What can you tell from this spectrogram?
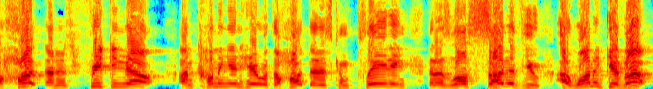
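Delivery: fervent declaration with punched words; impassioned preaching. Real, not acted. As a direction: preach it out to the whole congregation. Preaching at full force.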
